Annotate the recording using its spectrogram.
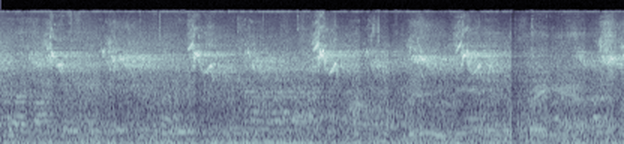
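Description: Men's voices talking over a steady low rumble, with short high chirps repeating about twice a second.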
